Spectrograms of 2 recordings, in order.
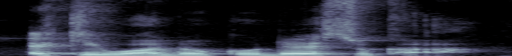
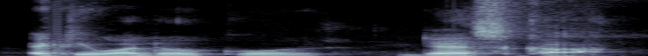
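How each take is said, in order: First: The u in desu is clearly pronounced. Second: The u in desu is silent. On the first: The speaker calls it wrong. "if you were to read it without hearing it, you read it as ... So you can hear the desu" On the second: The speaker calls it right. "but in reality, it's actually"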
